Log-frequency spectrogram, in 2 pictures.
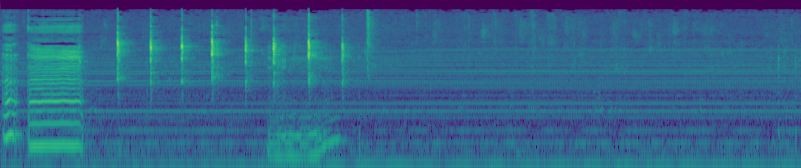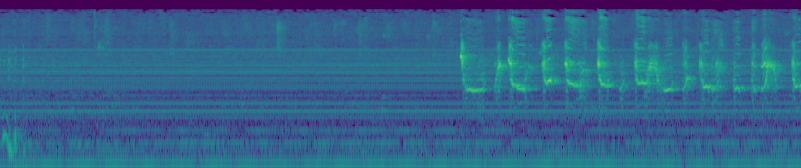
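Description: Cockatiels calling: a run of short, sharp chirps in the first few seconds, then a lull. About twelve seconds in, a cockatiel breaks into fast warbling chatter of quick high notes that carries on to the end.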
